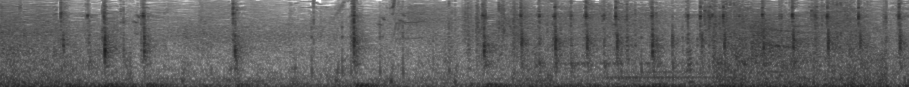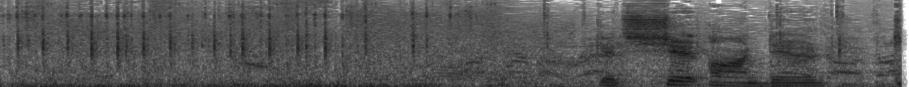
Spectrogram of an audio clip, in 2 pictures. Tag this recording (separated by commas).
Speech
